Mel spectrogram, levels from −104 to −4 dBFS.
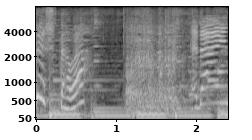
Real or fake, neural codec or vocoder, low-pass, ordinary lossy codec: real; none; none; none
